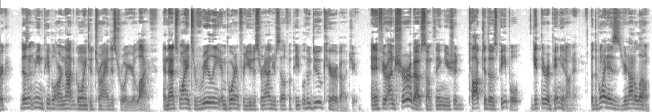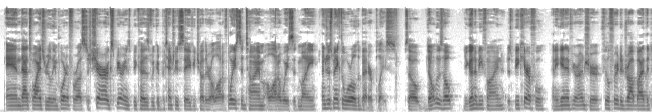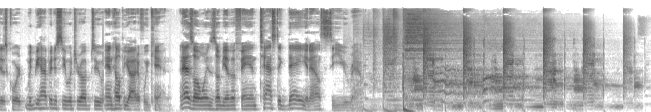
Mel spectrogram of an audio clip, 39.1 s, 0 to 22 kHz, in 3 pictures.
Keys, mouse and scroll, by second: 0.3 click, 1.7 click, 2.0 click, 25.0-25.9 scroll down 2, 26.4 click, 27.7-30.8 middle drag, 27.8-29.6 scroll down 2, 29.6-30.8 scroll down 1, 31.0 middle click, 31.0 scroll down 2, 32.7-39.1 middle drag, 32.7-39.1 scroll down 2.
